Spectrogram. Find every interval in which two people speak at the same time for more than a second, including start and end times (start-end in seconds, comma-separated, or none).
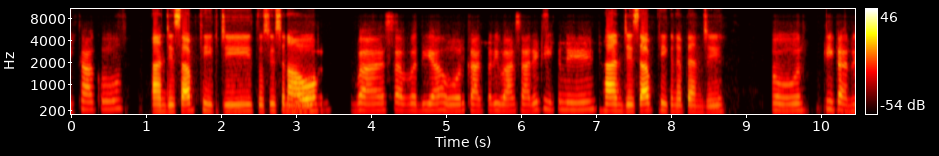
none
